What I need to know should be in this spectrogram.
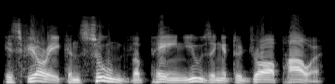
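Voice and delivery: plain reading voice

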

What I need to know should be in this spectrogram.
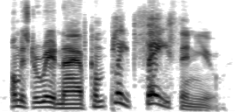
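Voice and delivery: high-pitched, fervent reassurance; earnest official. A narrator's reading.

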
